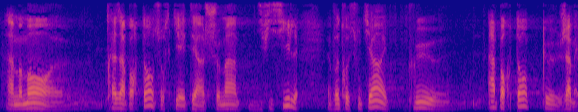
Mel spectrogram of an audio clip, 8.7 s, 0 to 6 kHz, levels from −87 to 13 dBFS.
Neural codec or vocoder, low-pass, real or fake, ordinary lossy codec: none; 5.4 kHz; real; none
